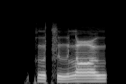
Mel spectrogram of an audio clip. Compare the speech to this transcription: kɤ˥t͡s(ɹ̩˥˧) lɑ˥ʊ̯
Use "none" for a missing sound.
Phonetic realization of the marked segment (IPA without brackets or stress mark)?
ɹ̩˧˥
